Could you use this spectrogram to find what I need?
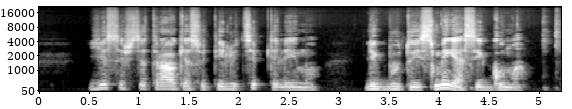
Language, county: Lithuanian, Kaunas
